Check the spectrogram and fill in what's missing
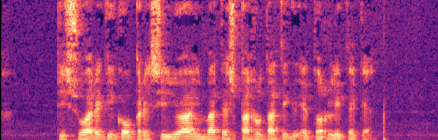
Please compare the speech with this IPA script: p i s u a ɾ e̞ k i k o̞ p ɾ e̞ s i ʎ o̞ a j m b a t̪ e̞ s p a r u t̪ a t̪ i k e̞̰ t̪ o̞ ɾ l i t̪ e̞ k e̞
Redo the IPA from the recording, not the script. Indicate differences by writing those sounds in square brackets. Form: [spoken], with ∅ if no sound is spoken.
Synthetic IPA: p i s u a ɾ e̞ k i k o̞ p ɾ e̞ s i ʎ o̞ a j m b a t̪ e̞ s p a r u t̪ a t̪ i k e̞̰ t̪ o̞ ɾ l i t̪ e̞ k e̞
